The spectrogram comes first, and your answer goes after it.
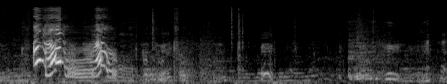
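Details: Puppy being fed chicken indoors, giving two sharp high yelping cries near the start, followed by quieter soft whimpers while a man talks over it.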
